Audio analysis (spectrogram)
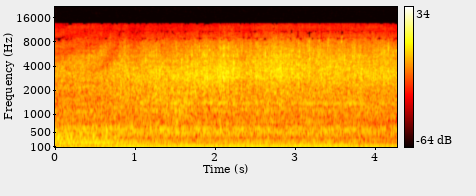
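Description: A barge's engine drones loudly and steadily as it maneuvers into position, its low hum unbroken. Throughout, a constant rushing, hissing spray runs over it from a fire hose blasting a huge pile of oyster shells off the boat onto a reef. No one speaks.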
